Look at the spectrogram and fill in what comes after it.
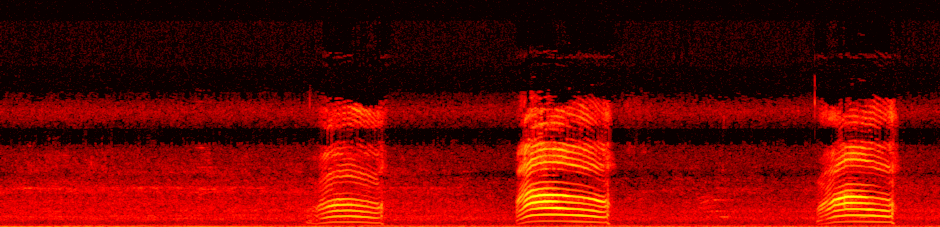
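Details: Cat with kittens giving three clear arched meows, each about a second long and spaced roughly two seconds apart, rising then falling in pitch, with a constant low hum underneath.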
